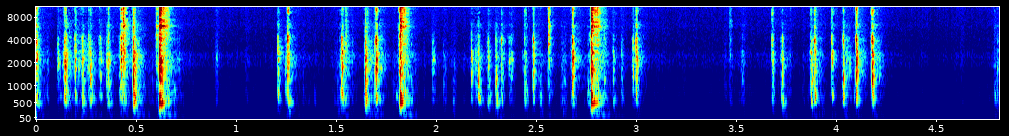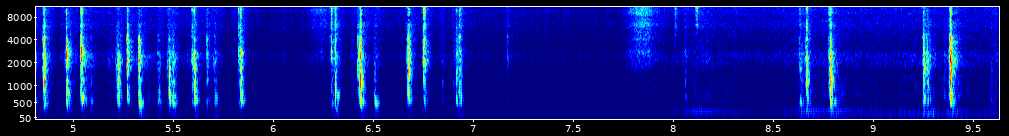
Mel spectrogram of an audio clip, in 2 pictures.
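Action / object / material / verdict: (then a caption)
tap / plastic mechanical keyboard with round keycaps / plastic / none. Both hands type rapidly with their fingertips on a full-size retro-style plastic mechanical keyboard, which has round cream plastic keycaps and a plastic case and sits on a desk. Quick bursts of crisp, clicky keystrokes come with short pauses between them. Near the end, a faint low hum sits under the final taps.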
